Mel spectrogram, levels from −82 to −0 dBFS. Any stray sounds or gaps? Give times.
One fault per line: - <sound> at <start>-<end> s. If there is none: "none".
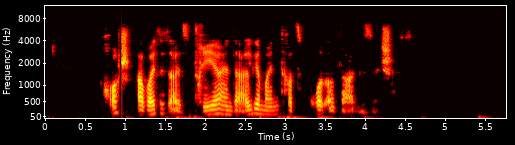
- dropout at 0.9-1.0 s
